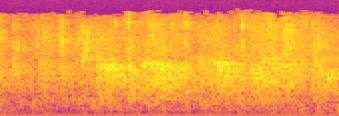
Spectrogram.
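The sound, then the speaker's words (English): An audience claps together in a steady, dense patter of many hands, fairly soft and sustained for the whole moment without any talking over it. “And now I asked last week, and I'll ask again, how many of you actually come together with friends or family around a dinner table every night? Will you clap?”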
